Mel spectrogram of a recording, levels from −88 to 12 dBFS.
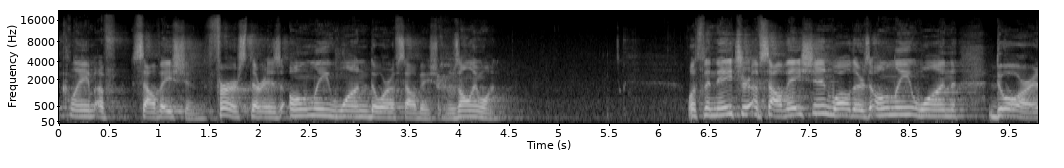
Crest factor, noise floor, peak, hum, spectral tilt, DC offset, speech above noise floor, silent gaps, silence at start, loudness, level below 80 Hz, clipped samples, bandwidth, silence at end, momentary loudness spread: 18 dB; -59 dBFS; -6 dBFS; none; -3.5 dB/octave; under 0.1%; 36 dB; none; 0 s; -24 LUFS; -74 dBFS; under 0.1%; 18.5 kHz; 0 s; 8 LU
